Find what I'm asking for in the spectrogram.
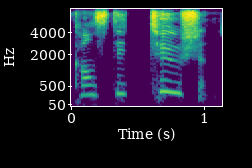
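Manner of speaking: constiTUtion, TU high and strong; teacher's demo, stressing TU in "Constitution"; stress before -tion. Shown as a demonstration. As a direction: punch TU in "Constitution". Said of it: "the syllable before shin".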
